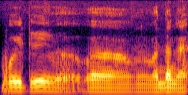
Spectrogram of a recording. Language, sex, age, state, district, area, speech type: Tamil, male, 60+, Tamil Nadu, Tiruvannamalai, rural, spontaneous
